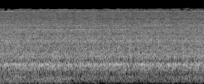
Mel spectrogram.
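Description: Man-made rock geyser erupting: a steady, even hiss of spraying water.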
